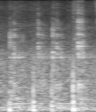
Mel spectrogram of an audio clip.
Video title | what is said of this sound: Baking bread in the WEBER with Miss B | so you can hear that hollow sound so that hollow sound is what you're looking for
